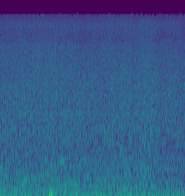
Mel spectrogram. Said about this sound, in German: Da ist der Brunnen, guck mal da drüben. Man hört ihn schon. Und der hat was von so einer Konditorware ein bisschen.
